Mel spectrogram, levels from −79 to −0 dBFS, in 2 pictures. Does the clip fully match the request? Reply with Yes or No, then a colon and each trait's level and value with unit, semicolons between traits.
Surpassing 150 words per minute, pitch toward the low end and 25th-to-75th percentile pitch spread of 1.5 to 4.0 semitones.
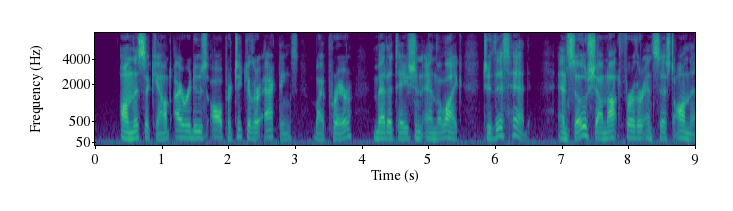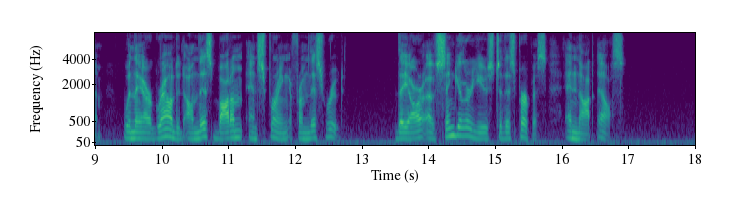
Yes: average, 160 wpm; low, 125 Hz; average, 2.9 semitones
